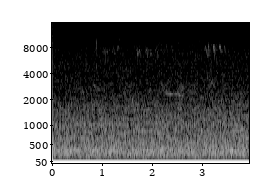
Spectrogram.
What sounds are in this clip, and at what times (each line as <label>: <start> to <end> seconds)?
unidentified sound: 0 to 2 seconds
Chestnut-backed Chickadee call: 0 to 4 seconds
insect buzz: 0 to 4 seconds
Say's Phoebe song: 2 to 4 seconds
